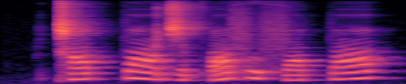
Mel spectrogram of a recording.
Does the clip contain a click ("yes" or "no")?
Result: yes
